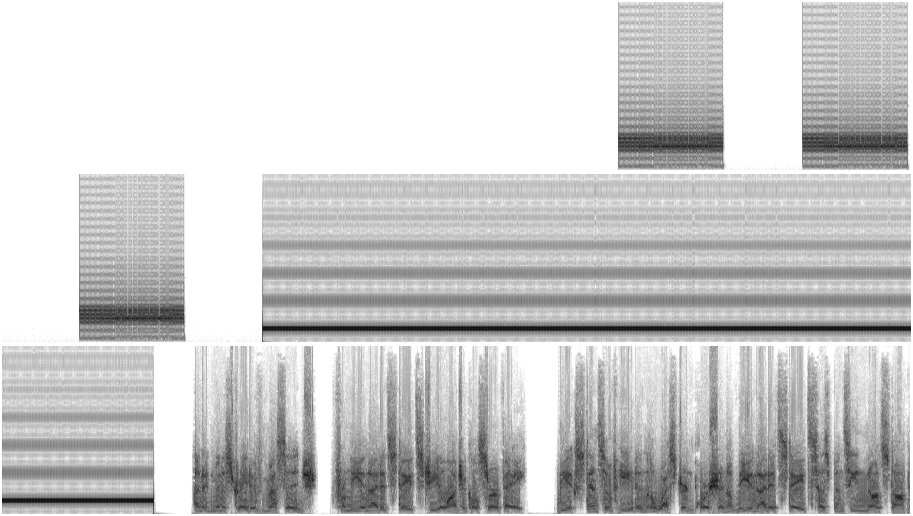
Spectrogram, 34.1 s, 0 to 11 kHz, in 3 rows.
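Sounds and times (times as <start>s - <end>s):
long steady alert tone: 14.6s - 24.6s.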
